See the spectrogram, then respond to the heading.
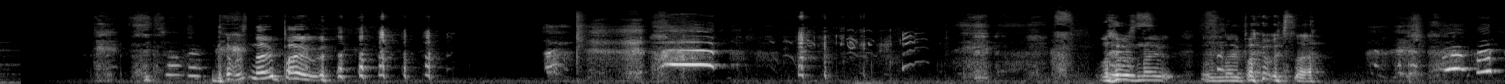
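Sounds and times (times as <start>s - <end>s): man and woman laughing: 1.3s - 4.6s, 6.3s - 10.0s, 12.0s - 15.0s.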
